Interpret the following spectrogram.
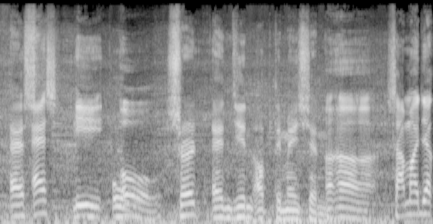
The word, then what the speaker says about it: SEO: Seo Seo artinya I kalau orang-orang bilang Sio ya tapi sebenarnya bacanya pakai bahasa Inggris CSO search engine optimization sama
